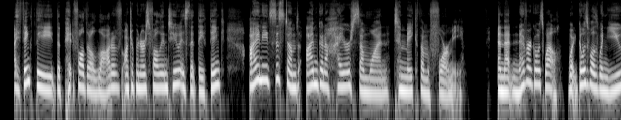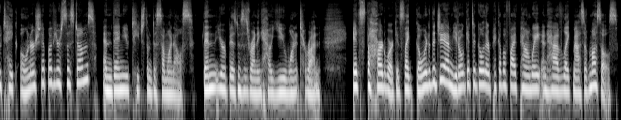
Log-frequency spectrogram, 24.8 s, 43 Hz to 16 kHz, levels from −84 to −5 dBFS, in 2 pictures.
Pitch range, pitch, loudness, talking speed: 180-230 Hz, 205 Hz, -19 LUFS, 220 wpm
